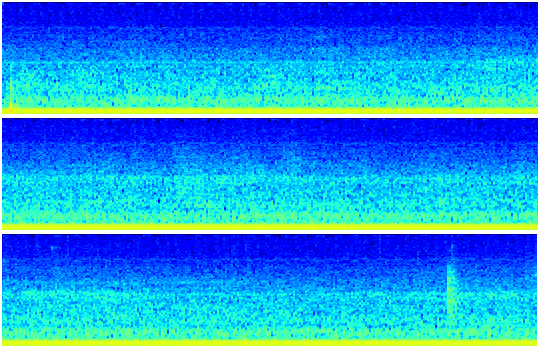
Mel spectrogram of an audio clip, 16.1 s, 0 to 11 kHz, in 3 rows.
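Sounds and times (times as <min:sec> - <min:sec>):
low hum: 0:00.0 - 0:00.9.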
